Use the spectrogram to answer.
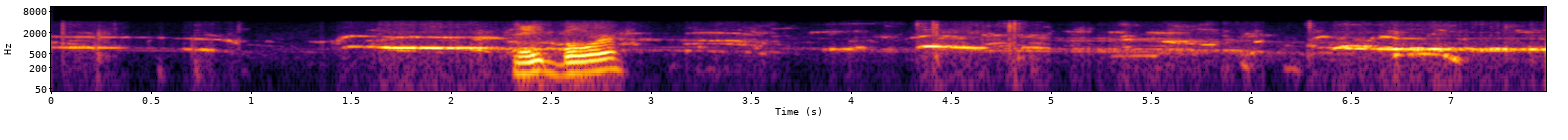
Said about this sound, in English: Now it's Medina, and you hear the howls coming from the Medina faithful. Because Wolf had the ball.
